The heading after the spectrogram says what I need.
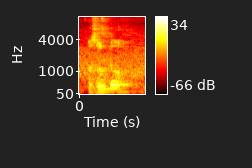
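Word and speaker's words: pseudo: और spring force और सूडो silent होता है सूडो force gravitational normal friction tension spring and सूडो सबके बारे में बता दो।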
